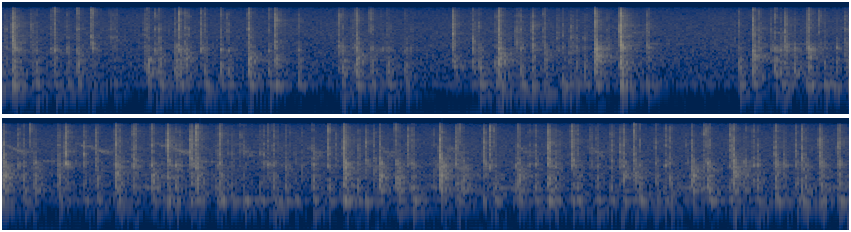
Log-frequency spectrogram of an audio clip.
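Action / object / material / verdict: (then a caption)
tap / laptop keyboard with plastic keys in an aluminium body / plastic / none. Fingertips type fast on a MacBook Pro laptop keyboard with plastic keycaps set in an aluminium body, producing a dense run of sharp, bright clicks and taps. A short pause just after three seconds breaks the typing, which then resumes. There is almost no low end, and each tap decays quickly.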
